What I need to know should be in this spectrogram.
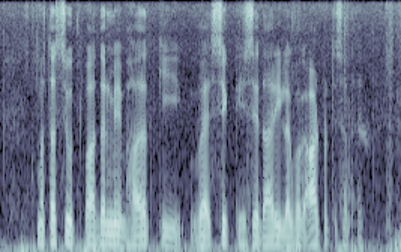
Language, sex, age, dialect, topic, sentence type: Hindi, male, 18-24, Awadhi Bundeli, agriculture, statement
